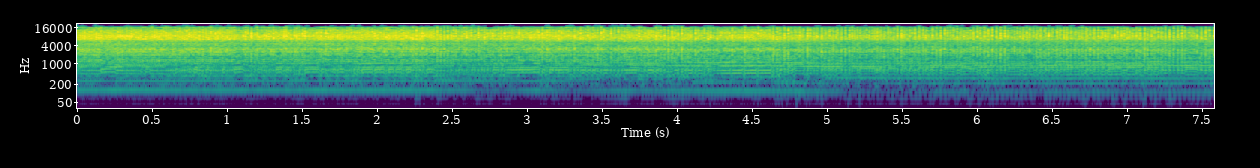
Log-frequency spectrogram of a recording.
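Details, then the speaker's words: Echo two-stroke power tool held at full throttle while high-speed mixture screw is turned clockwise; screaming note sags lower then climbs back; rpm drop from lean high-speed mixture setting. "so you can hear as we're returning the screw you could hear the throttle go down we held it full throttle the entire time but as we turned it clockwise it started to go go lower and lower"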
